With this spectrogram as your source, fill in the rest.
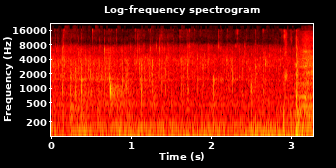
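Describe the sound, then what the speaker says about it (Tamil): Homemade chicken nuggets fry slowly in a pan, giving a steady, low sizzle with faint scattered crackles throughout, close by and without talk. "இப்போ நான் மெதுவாக ஃப்ரை பண்ணி நான் எடுத்துக்கிறேங்க"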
